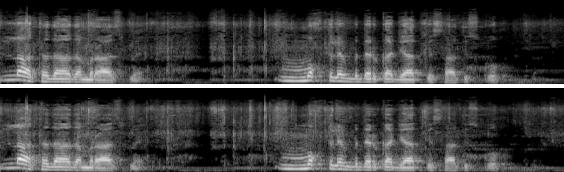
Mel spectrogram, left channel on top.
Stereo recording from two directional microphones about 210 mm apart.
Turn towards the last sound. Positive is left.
turn(degrees=20)  # may be behind; listen again after turning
